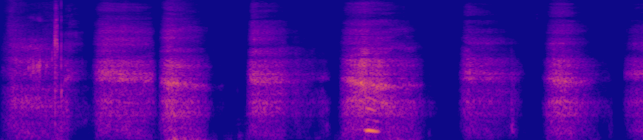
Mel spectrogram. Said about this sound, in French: J'ouvre les yeux. Je suis encore haletante, trempée de sueur.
